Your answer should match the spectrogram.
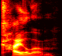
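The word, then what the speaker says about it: caelum: So, the first combination ae is pronounced like I in isle. So, in a Latin example, kyum. Kyleum means sky or heaven.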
